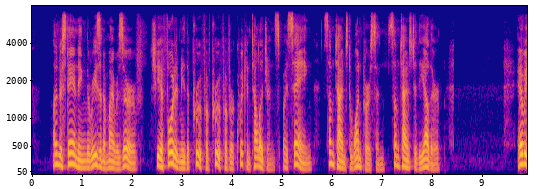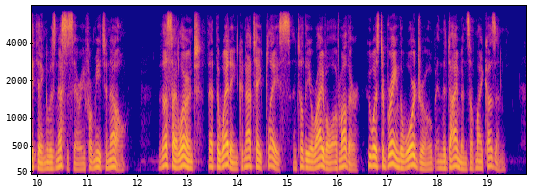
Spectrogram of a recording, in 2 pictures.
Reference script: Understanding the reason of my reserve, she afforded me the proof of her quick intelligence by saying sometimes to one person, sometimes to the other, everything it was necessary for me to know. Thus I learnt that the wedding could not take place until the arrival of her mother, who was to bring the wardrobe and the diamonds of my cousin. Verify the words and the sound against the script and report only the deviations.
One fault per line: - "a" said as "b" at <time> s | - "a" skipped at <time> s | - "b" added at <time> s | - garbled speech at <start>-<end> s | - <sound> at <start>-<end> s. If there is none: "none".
- "proof of" added at 3.5 s
- "her" skipped at 16.1 s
